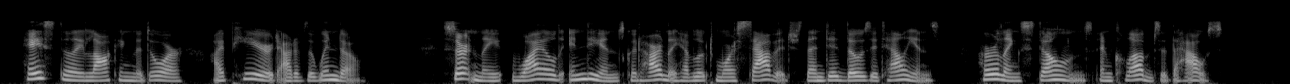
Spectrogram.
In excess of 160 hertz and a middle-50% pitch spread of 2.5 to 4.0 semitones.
Yes: high, 190 Hz; average, 3.7 semitones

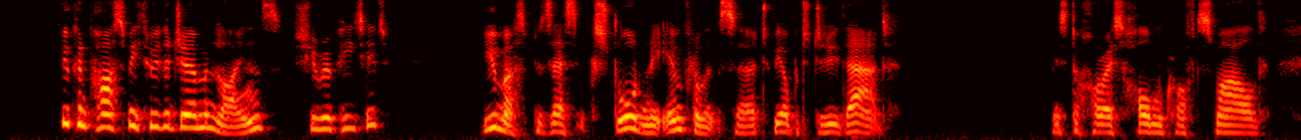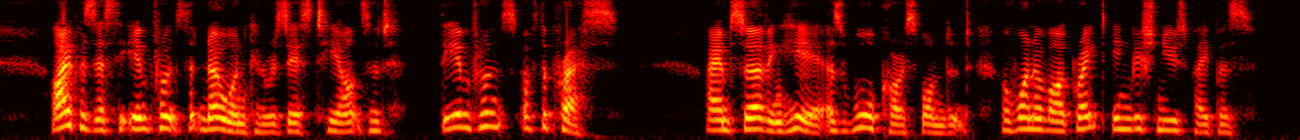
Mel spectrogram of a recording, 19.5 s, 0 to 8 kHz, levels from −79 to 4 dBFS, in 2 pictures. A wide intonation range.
Yes: wide, 6.3 semitones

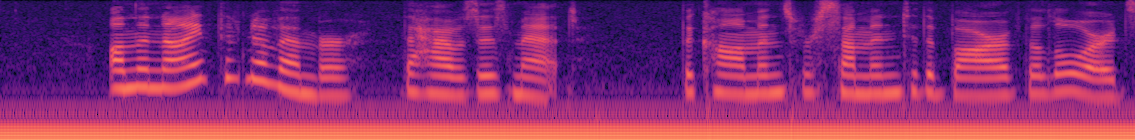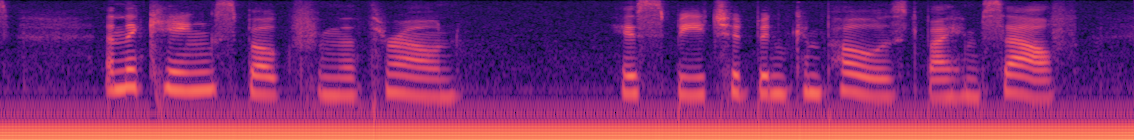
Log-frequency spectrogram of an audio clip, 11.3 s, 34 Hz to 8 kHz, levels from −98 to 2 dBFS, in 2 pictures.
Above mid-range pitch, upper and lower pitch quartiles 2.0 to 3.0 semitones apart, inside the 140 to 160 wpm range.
No: high, 210 Hz; average, 2.7 semitones; average, 170 wpm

